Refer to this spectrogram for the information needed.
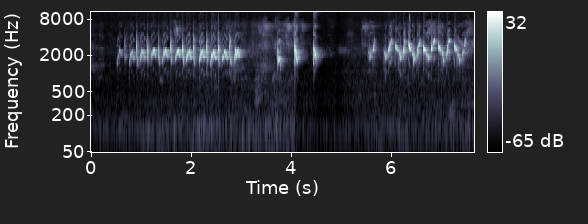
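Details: A female sooty-headed bulbul calls to a male with a fast, rattling string of chirps lasting about two seconds, a few sharp scattered notes, then another rapid chattering burst; a soft low rumble underneath.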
